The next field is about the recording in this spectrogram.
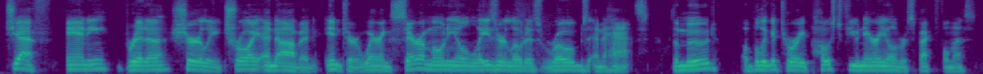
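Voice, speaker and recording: A man's voice: mid-range voice, moderate pace, hardly any pauses, pushed and bright, no room sound, clean studio sound. A man hosting a virtual table read in a casual, wry, rambling way and reading out stage directions. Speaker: host introducing cast and reading stage directions.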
